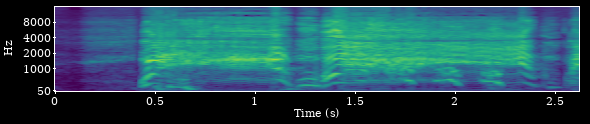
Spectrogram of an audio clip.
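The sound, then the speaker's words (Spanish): A man's voice imitates loud, raw screaming: two long, strained yells with a short break between them, harsh, with no other speech. “cuando yo me quedo en el carro solo, I start screaming como un loco. Empecé a gritar.”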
